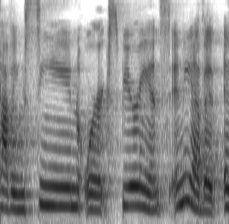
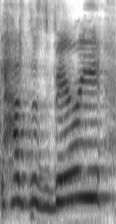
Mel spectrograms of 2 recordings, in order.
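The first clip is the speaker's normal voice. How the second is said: usual speaking voice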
